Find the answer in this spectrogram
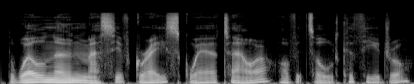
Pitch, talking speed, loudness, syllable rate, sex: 95 Hz, 145 wpm, -19 LUFS, 4.4 syllables/s, male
